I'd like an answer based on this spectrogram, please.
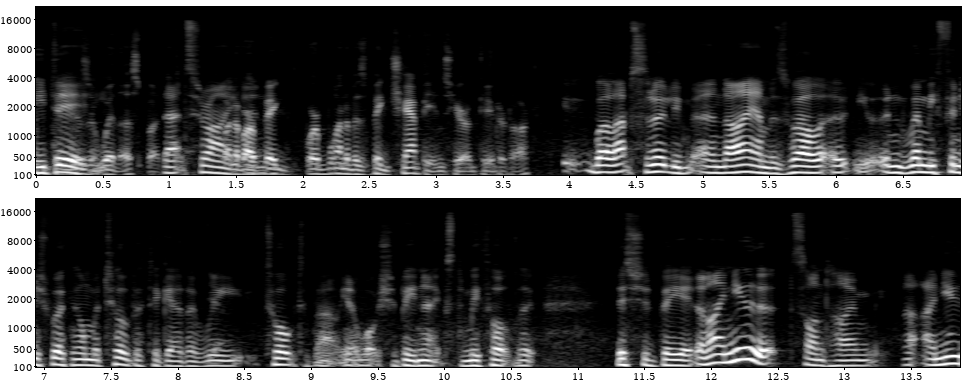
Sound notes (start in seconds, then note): none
